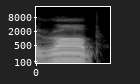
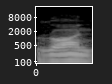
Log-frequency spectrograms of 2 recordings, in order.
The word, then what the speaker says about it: Rob: So then I thought, okay, Rob sort of rhymes with dog, so it's not Ron, because I thought he's going to come on and I'm going to call him Ron.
